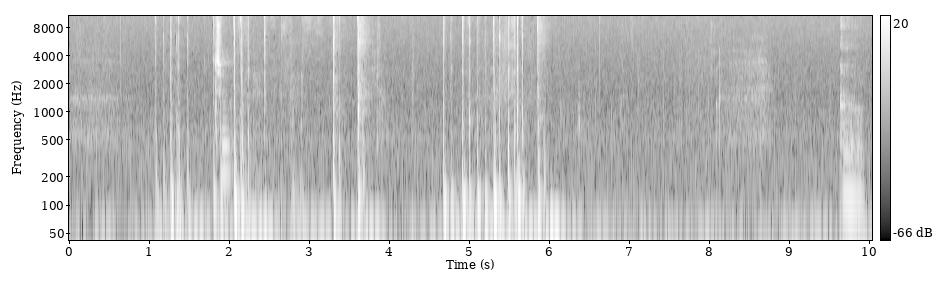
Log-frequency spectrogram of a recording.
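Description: Someone types a terminal command on a computer keyboard in close, uneven bursts of rapid key clicks, with short pauses and a final sharp keystroke.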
